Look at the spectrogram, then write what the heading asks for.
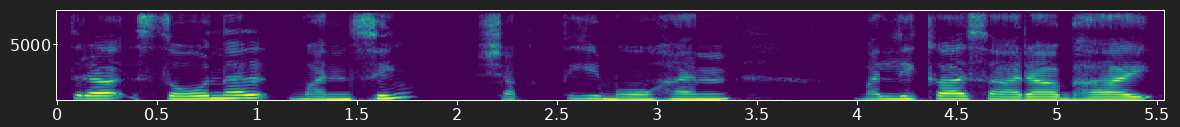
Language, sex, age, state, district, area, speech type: Sanskrit, female, 18-30, Karnataka, Shimoga, urban, spontaneous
